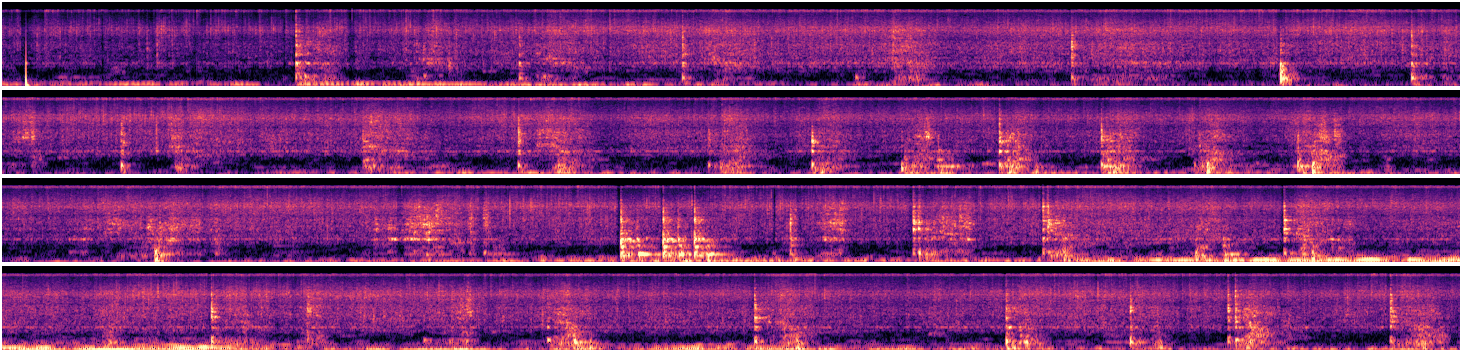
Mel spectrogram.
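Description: Noodles and rice vermicelli sizzling as they fry in a wok, stirred and tossed with a metal spatula that scrapes and clacks against the pan again and again, louder clacks about two-thirds of the way through.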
